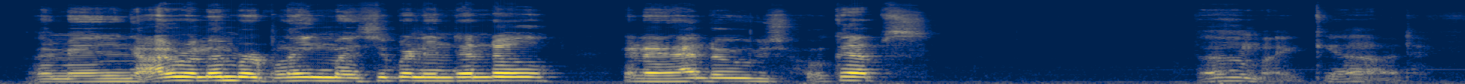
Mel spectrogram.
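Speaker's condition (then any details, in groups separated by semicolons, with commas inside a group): Cerebral palsy; limbs affected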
